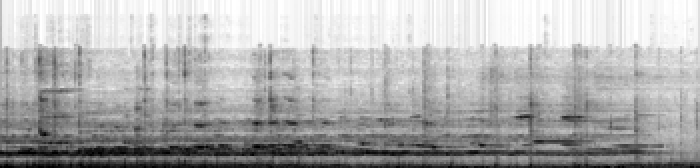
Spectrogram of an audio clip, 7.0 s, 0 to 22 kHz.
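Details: Class 245 locomotive hauling an RE6 regional train of old IC and car-carrier coaches at Lunden: loud, steady high-pitched brake squeal throughout the stop over low rumble, fading near the end.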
